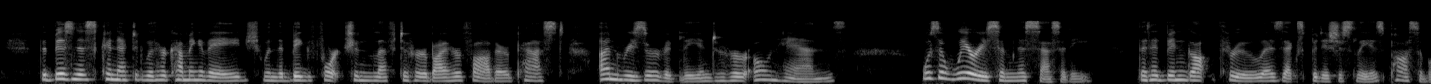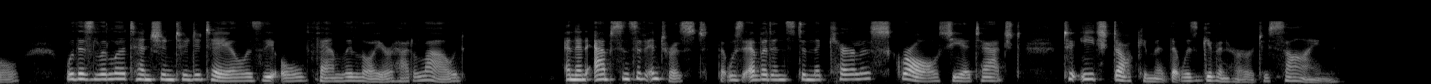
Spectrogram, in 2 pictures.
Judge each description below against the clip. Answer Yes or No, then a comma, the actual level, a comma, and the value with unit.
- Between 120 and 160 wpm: Yes, average, 155 wpm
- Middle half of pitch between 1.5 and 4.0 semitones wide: No, wide, 5.6 semitones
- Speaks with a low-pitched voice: No, medium, 180 Hz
